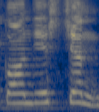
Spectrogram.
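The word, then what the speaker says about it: congestion: Okay, example देखिए, कॉन्जेशन, इसे क्या पढ़ते हैं, कॉन्जेशन, ठीक है, इसे टी को टा नहीं पढ़ा गया है, देखिए चा पढ़ा गया है, कॉन्जेशन, ठीक है।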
